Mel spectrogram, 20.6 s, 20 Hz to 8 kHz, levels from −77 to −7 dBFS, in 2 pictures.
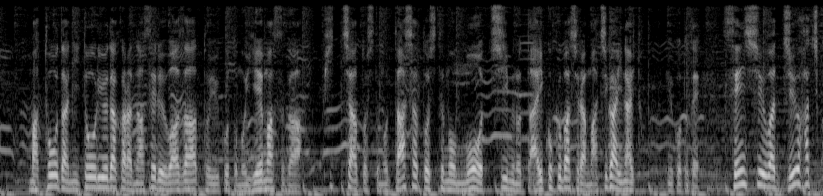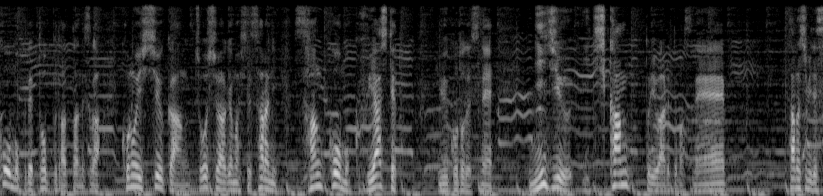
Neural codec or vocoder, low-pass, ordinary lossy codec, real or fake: none; 7.2 kHz; Opus, 64 kbps; real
